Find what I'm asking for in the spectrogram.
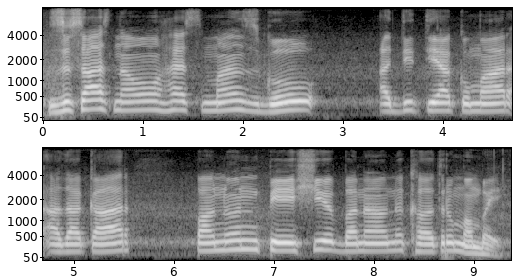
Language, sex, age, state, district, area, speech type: Kashmiri, male, 30-45, Jammu and Kashmir, Shopian, rural, read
